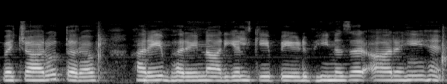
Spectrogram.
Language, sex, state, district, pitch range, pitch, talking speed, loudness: Hindi, female, Haryana, Charkhi Dadri, 185-195 Hz, 190 Hz, 175 wpm, -14 LUFS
